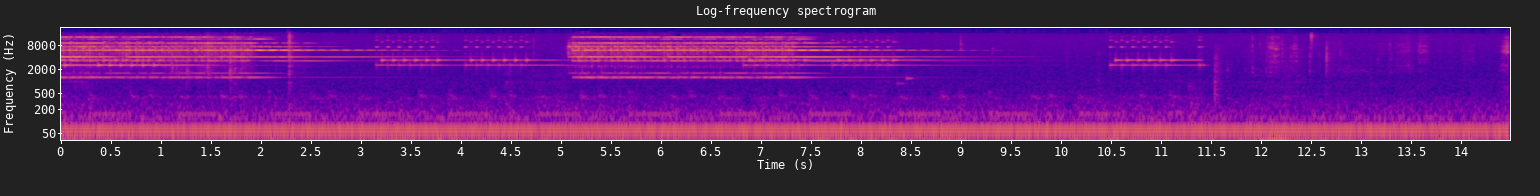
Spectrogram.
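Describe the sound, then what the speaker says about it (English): A mobile phone rings in repeated electronic trilling bursts with short gaps, heard at moderate level over a steady low hum in an indoor room, continuing for over ten seconds without talk. "Sorry, my phone was ringing."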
